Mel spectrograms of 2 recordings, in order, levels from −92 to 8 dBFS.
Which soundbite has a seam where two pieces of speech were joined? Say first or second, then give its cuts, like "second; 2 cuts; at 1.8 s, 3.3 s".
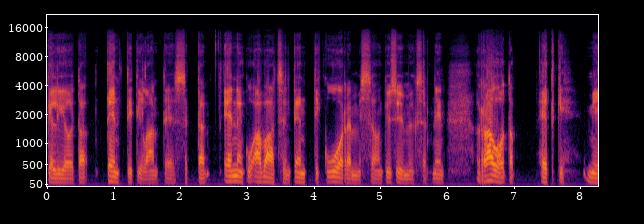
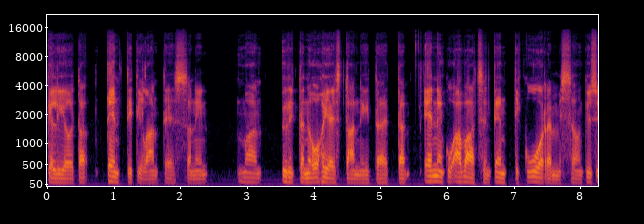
first; 1 cut; at 2.1 s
